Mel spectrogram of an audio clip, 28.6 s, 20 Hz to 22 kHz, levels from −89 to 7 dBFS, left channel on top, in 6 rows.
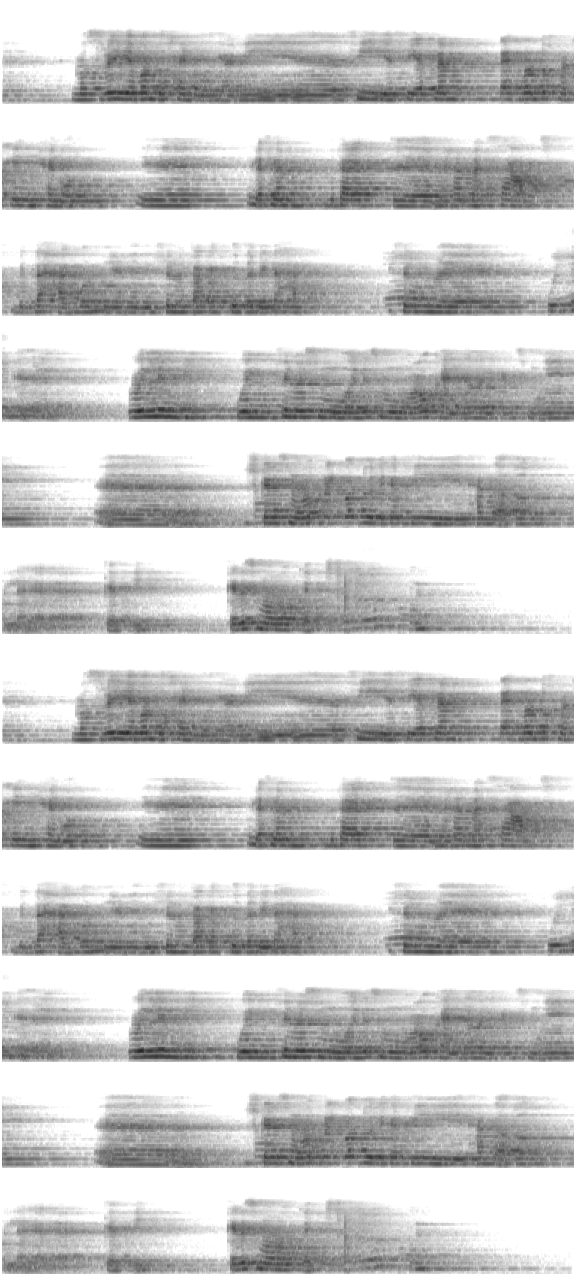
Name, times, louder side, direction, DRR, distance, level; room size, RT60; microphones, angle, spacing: voice 1, 0.6-3.9 4.1-5.4 5.9-6.4 6.8-9.2 9.6-12.0 12.9-13.6 14.4-14.7 15.3-19.0 19.8-20.7 21.1-24.4 24.7-25.0 25.7-26.5 27.3-27.4, equal, 10° left, -2 dB, 1.2 m, -23 dB
voice 2, 12.7-13.1 14.1-14.6 21.2-21.6 26.6-27.4, right 1 dB, 45° left, -1 dB, 3.8 m, -31 dB
20.0 x 14.5 x 4.5 m, 1.5 s
head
